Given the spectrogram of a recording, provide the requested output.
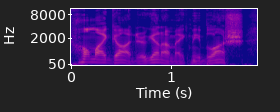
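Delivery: ordinary talk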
